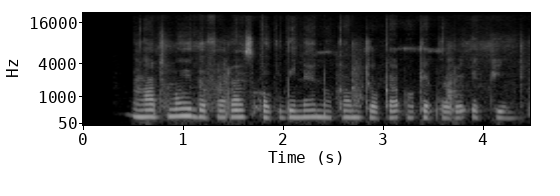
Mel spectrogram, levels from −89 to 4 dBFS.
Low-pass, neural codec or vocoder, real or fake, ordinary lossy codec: none; codec, 44.1 kHz, 7.8 kbps, DAC; fake; none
